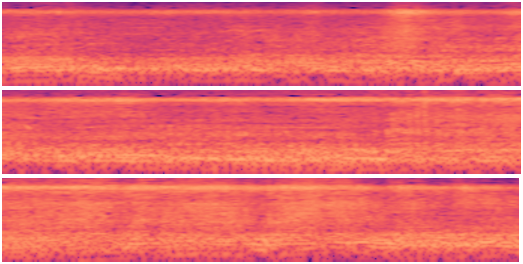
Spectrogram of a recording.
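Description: Racing motorcycle engines running hard in a steady, loud continuous sound.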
